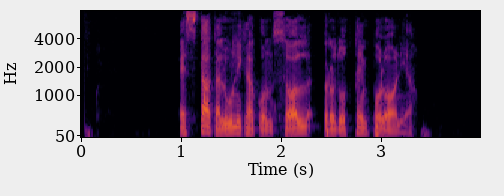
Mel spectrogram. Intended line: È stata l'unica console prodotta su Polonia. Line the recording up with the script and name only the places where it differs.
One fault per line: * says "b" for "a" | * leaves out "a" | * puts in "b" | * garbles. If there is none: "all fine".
* says "in" for "su"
